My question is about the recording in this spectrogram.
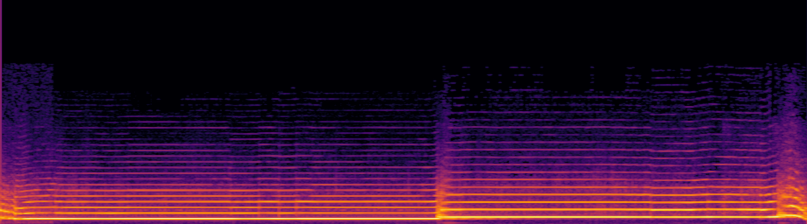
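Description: A shofar sounding a tekiah gadola, one long, loud, sustained horn blast with a rich, buzzy tone that steps up in pitch about halfway, holds steady, then breaks off at the end.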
